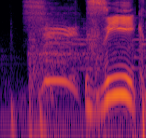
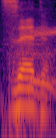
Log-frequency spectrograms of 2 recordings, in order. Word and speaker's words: Zeke: わいのことを知らんやとほんどれどこのドライバーやわいの名は Zeke, not Zed. I said it was Zed yesterday. No, it's Zeke.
